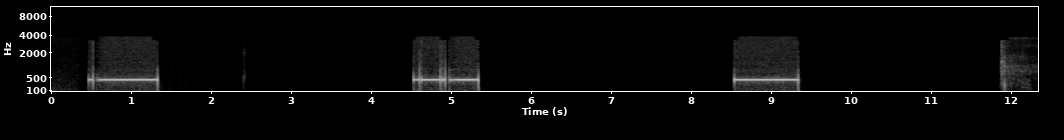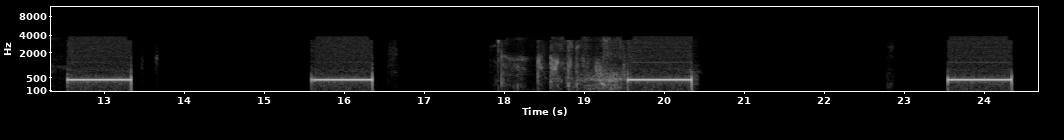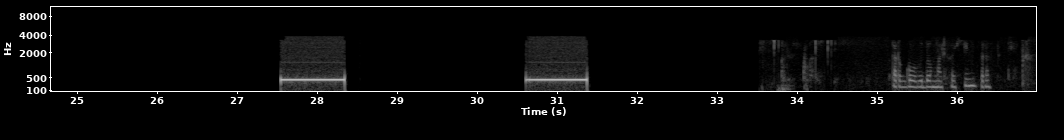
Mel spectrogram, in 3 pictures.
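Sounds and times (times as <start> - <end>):
telephone ringback tone while a call is transferred to a sales department: 0.5 - 1.4, 4.5 - 5.4, 8.6 - 9.4, 12.6 - 13.4, 15.6 - 16.4, 19.6 - 20.4, 23.6 - 24.4, 27.6 - 28.4, 30.6 - 31.4
speech: 35.2 - 36.9.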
